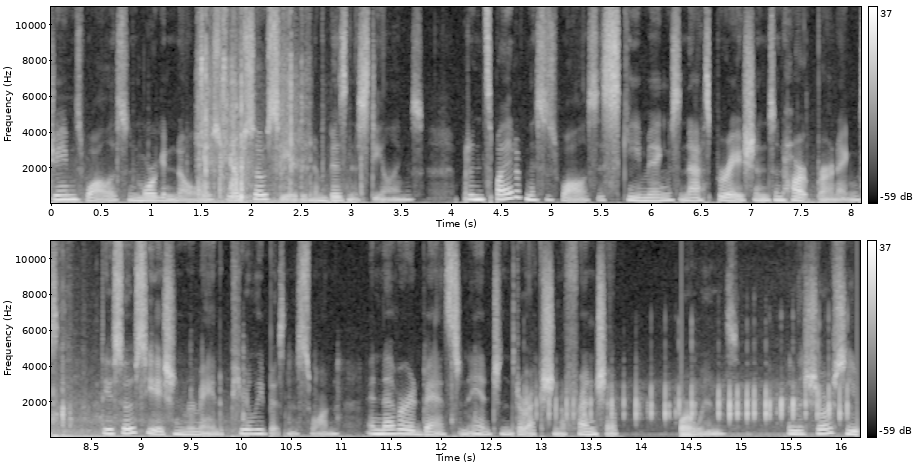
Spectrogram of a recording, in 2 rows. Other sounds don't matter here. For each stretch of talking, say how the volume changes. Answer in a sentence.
The talking can be heard from 0.0 to 16.1 s, at a steady volume.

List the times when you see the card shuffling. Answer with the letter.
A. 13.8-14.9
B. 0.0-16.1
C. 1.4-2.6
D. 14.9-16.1
C.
